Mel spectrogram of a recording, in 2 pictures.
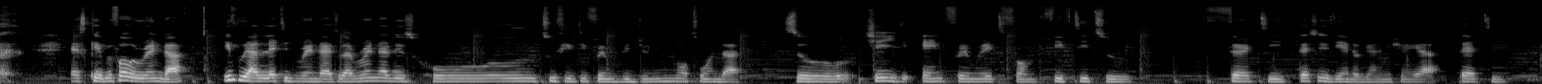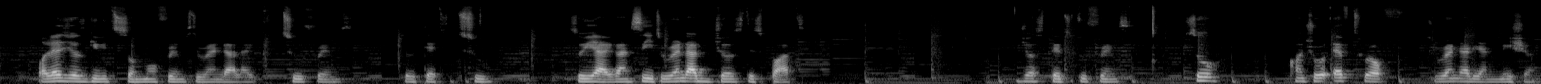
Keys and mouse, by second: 4.0-6.0 drag, 9.4-12.4 drag, 12.8 click, 17.4 click, 19.0-20.7 drag, 22.0 space, 26.6 space, 27.9 ctrl+s.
